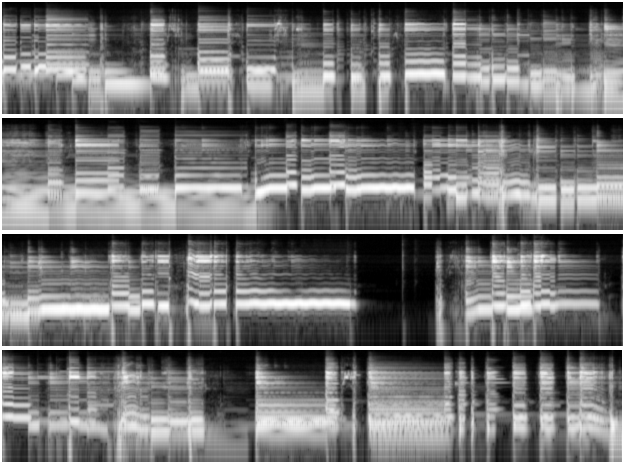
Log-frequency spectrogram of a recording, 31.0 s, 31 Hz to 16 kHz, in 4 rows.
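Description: Electric guitar played through a Boss CS-3 compression sustainer pedal: a run of single-note lines and chords with long, evenly sustained notes. It stops briefly about two-thirds of the way through, then the playing resumes.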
